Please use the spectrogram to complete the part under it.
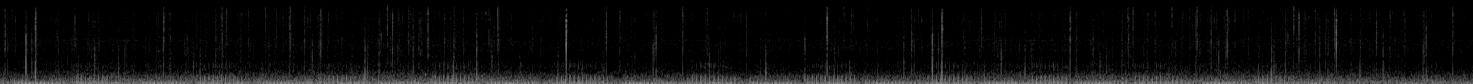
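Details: Steady purring from a cat, a deep buzzing drone cycling with its breathing roughly every second, overlaid by intermittent sharp crackles of a fireplace.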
